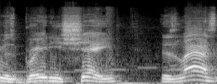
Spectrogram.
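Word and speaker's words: Skjei: His name is Brady Shea. His last name is spelled like SKJCSFXVC. Exclamation point. But it's pronounced Shea.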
